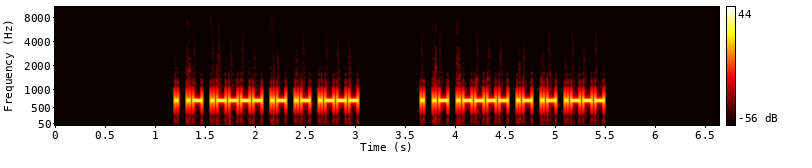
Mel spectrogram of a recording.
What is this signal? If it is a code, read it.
Morse code, heard as a keyed tone, about 40 wpm, 700 Hz. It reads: EA1AAJ EA1AAJ
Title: DXCC-100 Call Signs - 6 Characters - Repeated 2x - 40wpm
